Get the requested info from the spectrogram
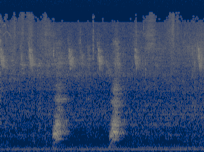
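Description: A dog barking twice, faint, the two short barks a little over a second apart.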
